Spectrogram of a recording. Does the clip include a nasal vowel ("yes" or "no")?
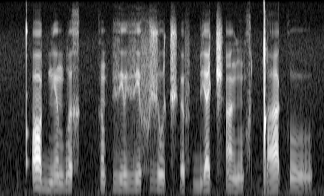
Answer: yes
